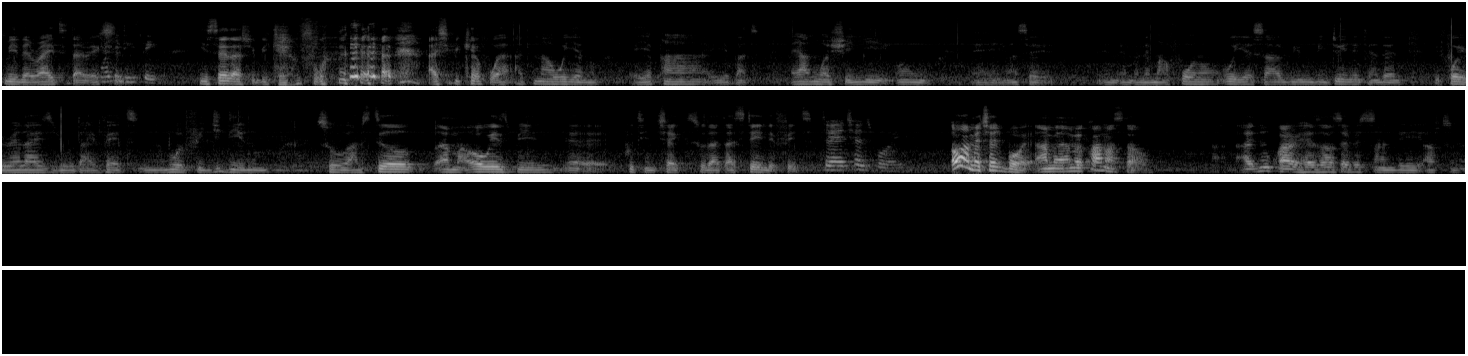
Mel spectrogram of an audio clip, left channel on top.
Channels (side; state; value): right; silent; digital silence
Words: me in the right direction. What did he say? He said I should be careful. I should be careful. I don't know where but I know what she you say in the phone. Oh yes, sir, we will be doing it, and then before you realize, you divert. No frigid. So I'm always being put in check so that I stay in the faith. So you're a church boy. Oh, I'm a church boy. I'm a choir master. I do choir rehearsals every Sunday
